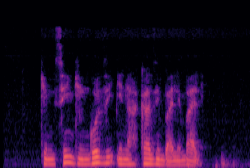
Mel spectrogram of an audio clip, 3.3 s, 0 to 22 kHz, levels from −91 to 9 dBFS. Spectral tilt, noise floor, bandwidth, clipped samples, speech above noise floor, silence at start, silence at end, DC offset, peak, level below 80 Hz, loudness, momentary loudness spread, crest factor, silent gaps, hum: -8.5 dB/octave; -70 dBFS; 11.5 kHz; under 0.1%; 41 dB; 0.55 s; 0.35 s; under 0.1%; -12 dBFS; -54 dBFS; -30 LUFS; 7 LU; 18 dB; none; none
